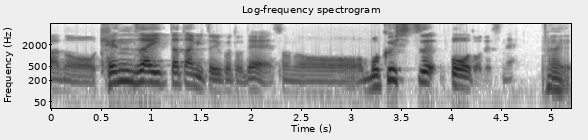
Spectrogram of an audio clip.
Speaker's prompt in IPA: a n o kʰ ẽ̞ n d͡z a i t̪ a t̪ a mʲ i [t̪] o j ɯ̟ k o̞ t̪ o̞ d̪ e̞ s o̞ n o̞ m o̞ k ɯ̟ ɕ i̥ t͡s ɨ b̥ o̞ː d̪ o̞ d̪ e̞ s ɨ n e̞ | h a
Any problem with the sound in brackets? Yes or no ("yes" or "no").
no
